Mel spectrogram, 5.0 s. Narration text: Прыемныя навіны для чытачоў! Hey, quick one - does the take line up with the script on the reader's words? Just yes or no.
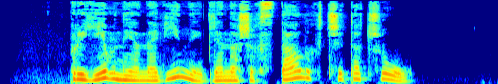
no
